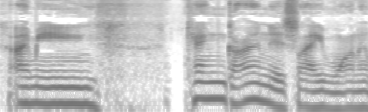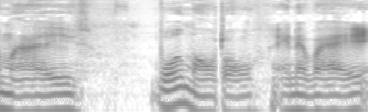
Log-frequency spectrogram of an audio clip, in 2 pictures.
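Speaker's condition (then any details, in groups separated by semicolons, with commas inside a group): Profound deafness; uses cochlear implants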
